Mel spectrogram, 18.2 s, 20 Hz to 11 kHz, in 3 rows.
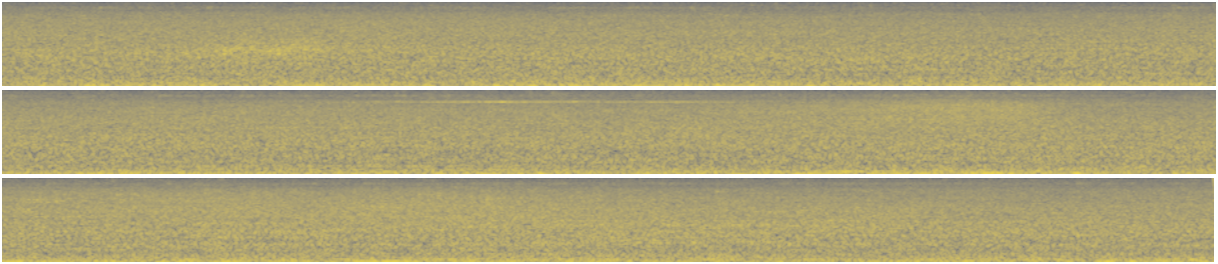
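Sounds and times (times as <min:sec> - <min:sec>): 
city ambience: 0:00.0 - 0:18.1.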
